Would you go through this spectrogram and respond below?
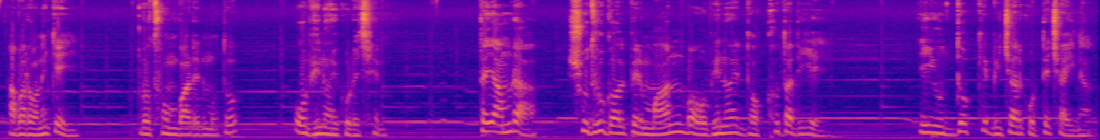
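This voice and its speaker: A man giving a formal, scripted introduction as the presenter of a story series. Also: on the high side. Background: background music.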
